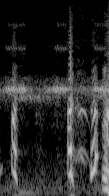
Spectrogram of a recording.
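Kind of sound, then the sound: insect, chorus of crickets chirping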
